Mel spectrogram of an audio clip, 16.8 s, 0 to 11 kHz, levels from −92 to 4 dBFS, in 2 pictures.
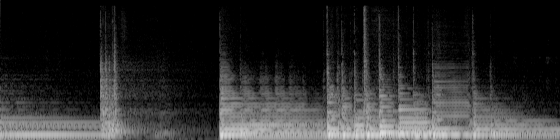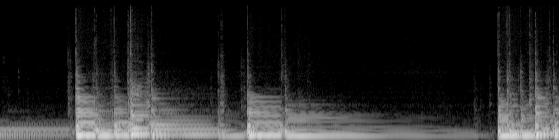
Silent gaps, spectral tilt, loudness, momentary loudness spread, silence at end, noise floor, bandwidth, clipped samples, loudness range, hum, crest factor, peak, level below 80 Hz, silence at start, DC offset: none; -10.5 dB/octave; -23 LUFS; 18 LU; 0 s; -67 dBFS; 3.4 kHz; under 0.1%; 7 LU; none; 18 dB; -4 dBFS; -26 dBFS; 0 s; under 0.1%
